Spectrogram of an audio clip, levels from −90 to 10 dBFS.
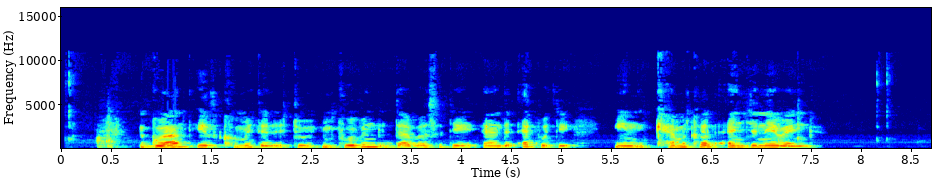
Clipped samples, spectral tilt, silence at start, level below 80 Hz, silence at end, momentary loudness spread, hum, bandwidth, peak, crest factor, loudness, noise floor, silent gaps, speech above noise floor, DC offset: under 0.1%; -8.5 dB/octave; 0.35 s; -64 dBFS; 1.2 s; 13 LU; none; 7.8 kHz; 0 dBFS; 18 dB; -17 LUFS; -66 dBFS; none; 50 dB; under 0.1%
